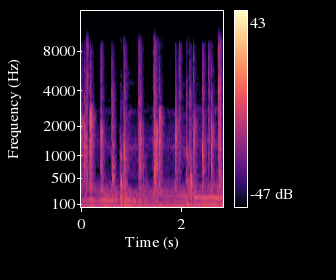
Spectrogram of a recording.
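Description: hands clapping

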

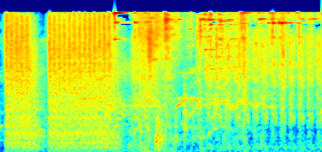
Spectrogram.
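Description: gunfire

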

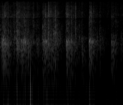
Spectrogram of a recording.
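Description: audience clapping hands

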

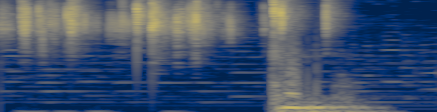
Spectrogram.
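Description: dice rolling

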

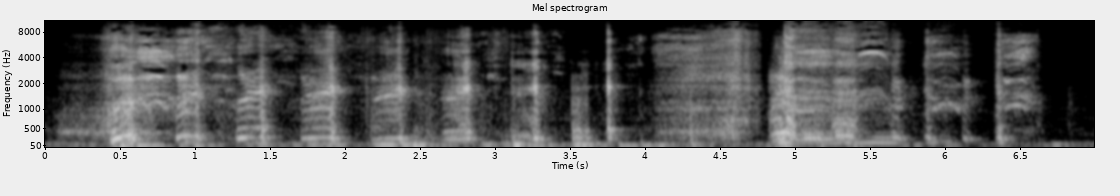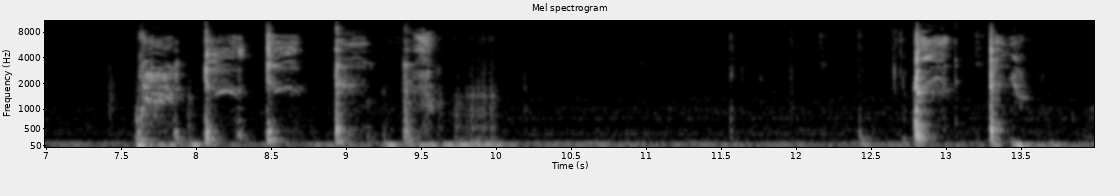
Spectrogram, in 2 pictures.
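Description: fit of coughing

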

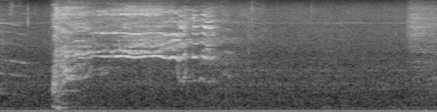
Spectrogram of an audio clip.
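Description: roosters crowing

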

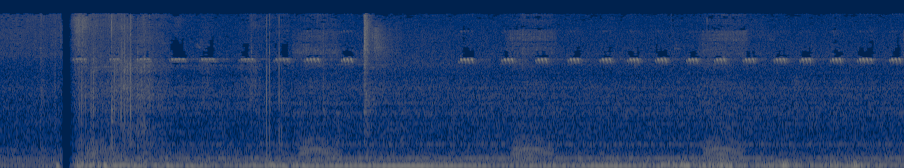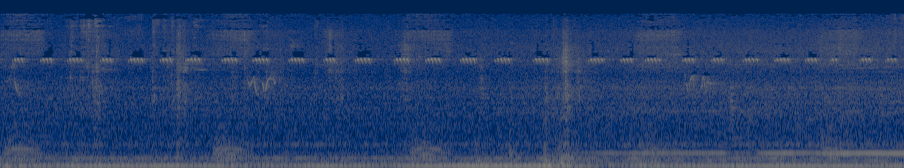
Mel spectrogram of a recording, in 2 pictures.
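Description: cricket chirping

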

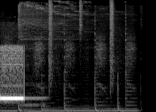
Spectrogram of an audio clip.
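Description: telephone ringing

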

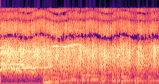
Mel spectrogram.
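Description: audience applause

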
